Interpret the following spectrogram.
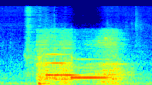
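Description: A two-note descending chime, the first note held briefly and the second lower and longer, played live on an instrument as the subway car's chime.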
